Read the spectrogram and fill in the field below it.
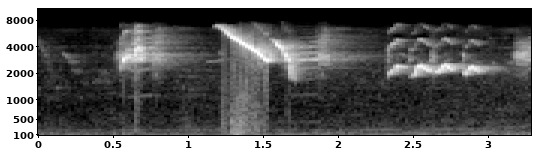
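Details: Caged oriental magpie-robin singing after morning sunning: a buzzy chirp, a loud whistle gliding steeply down, then a wavering trilled whistle with scratchy overtones.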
